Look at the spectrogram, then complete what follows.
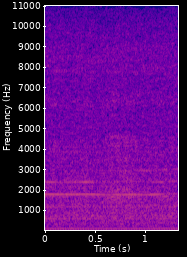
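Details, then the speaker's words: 2016 Nissan Versa, 140,000 miles, after spark plugs, air filter, throttle body cleaning and relearn: steady even idle around 700–800 rpm, low hum under some hiss, no misses or knocks; normal idle. "okay so idle's looking good it's about 800 rpm 7 800 which is about where it should be running smooth as a top"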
